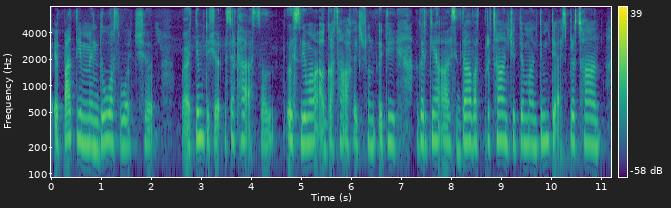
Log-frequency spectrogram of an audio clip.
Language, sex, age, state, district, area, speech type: Kashmiri, female, 18-30, Jammu and Kashmir, Budgam, rural, spontaneous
